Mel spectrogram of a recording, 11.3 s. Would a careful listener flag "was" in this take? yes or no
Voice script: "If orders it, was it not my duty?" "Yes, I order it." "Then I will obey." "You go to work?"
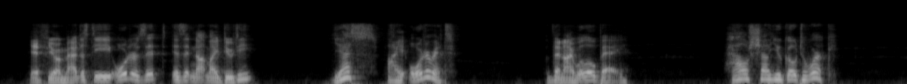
yes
